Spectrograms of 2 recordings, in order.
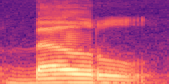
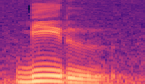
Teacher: sebelum huruf ra yang mati berharokat fathah dhammah, maka suaranya terdengar menebal, baru. Tapi kalau sebelumnya kasrah, maka terdengar tipis, bir. Perhatikan contoh berikut.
